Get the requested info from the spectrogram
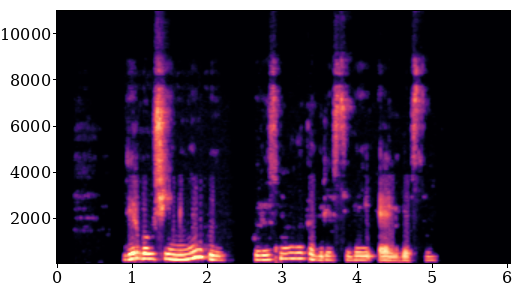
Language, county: Lithuanian, Vilnius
